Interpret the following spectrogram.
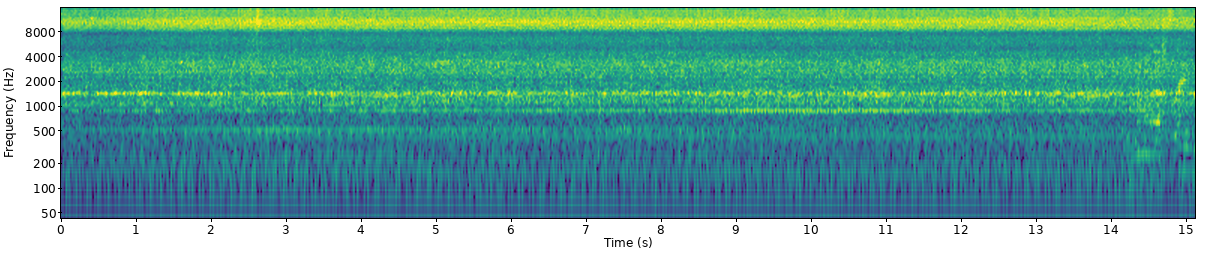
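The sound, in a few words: air compressor running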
